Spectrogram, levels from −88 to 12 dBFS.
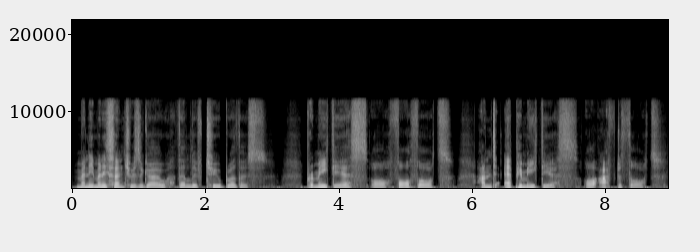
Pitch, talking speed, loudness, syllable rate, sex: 120 Hz, 100 wpm, -22 LUFS, 4.3 syllables/s, male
